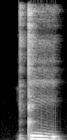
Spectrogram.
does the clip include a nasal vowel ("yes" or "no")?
no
